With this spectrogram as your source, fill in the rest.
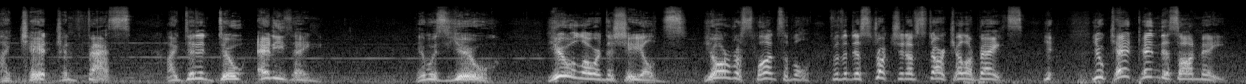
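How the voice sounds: A man's extremely high voice at a fairly slow pace, with clear background noise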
